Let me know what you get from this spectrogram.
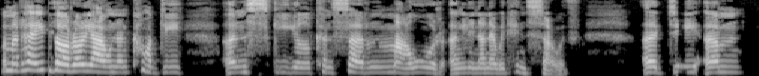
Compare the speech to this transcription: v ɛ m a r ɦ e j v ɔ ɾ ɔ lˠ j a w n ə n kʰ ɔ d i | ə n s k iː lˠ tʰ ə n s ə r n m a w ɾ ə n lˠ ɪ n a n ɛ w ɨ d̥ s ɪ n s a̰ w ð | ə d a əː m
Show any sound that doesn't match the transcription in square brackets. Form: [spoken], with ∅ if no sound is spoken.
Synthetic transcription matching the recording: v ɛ m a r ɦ e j [ð] ɔ ɾ ɔ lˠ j a w n ə n kʰ ɔ d i | ə n s k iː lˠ [kʰ] ə n s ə r n m a w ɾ ə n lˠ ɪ n a n ɛ w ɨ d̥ [h] ɪ n s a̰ w ð | ə d [i] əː m

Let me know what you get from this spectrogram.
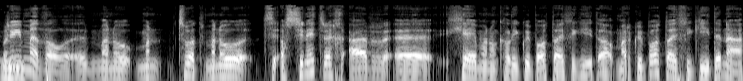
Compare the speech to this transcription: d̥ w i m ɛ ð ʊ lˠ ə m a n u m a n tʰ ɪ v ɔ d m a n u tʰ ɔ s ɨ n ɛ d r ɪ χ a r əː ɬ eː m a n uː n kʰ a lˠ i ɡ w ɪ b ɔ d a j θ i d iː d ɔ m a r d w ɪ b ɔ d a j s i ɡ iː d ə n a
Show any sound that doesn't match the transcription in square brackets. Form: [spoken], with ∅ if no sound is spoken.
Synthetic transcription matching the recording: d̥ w i m ɛ ð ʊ lˠ ə m a n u m a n tʰ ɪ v ɔ d m a n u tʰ ɔ s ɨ n ɛ d r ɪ χ a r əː ɬ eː m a n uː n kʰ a lˠ i ɡ w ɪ b ɔ d a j θ i [ɡ] iː d ɔ m a r [ɡ] w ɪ b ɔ d a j [θ] i ɡ iː d ə n a

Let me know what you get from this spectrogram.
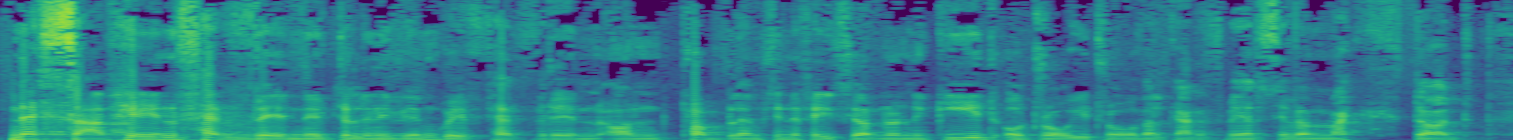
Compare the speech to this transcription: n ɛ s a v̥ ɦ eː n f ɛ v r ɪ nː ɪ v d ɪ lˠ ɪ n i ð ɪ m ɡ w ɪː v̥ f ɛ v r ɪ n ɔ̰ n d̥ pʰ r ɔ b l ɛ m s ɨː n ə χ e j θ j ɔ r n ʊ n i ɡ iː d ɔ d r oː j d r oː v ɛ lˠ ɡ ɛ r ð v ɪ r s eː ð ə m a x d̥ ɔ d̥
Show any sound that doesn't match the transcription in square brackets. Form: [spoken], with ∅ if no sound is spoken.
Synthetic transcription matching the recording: n ɛ s a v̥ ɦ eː n f ɛ v r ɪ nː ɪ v d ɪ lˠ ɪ n i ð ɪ m ɡ w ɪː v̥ f ɛ v r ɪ n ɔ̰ n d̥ pʰ r ɔ b l ɛ m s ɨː n ə [f] e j θ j ɔ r n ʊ n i ɡ iː d ɔ d r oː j d r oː v ɛ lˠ ɡ [a] r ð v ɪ r s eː [v] ə m a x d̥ ɔ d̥

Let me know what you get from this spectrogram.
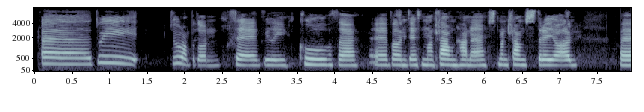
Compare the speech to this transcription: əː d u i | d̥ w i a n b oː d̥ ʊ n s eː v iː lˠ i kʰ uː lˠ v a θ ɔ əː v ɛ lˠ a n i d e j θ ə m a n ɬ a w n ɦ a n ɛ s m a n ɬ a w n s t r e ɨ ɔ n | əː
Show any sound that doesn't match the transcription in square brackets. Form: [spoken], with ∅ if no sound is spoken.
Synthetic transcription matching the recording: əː d [w] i | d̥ w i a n b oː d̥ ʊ n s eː v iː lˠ i kʰ uː lˠ v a θ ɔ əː v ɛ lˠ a n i d e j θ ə m a n ɬ a w n ɦ a n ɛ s m a n ɬ a w n s t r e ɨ ɔ n | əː

